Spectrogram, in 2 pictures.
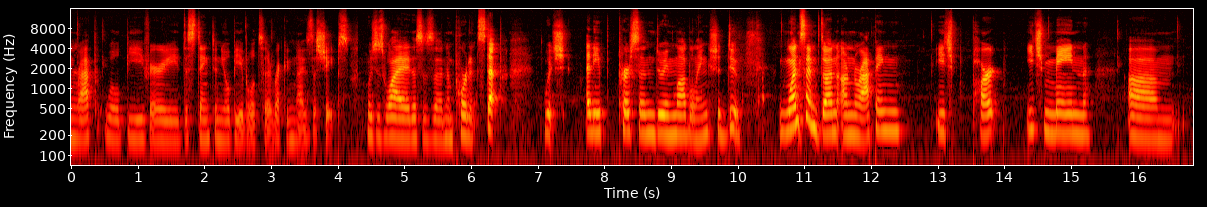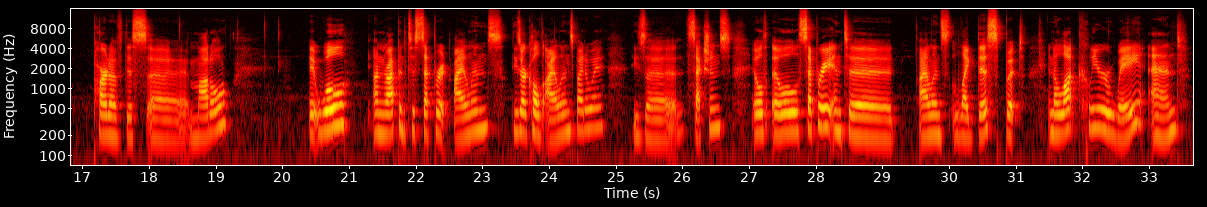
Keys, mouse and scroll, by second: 0.9 scroll down 1, 1.2-1.7 scroll up 1, 1.7 middle click, 10.6 middle click, 12.9 middle click.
